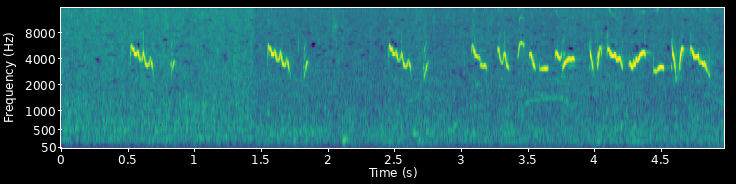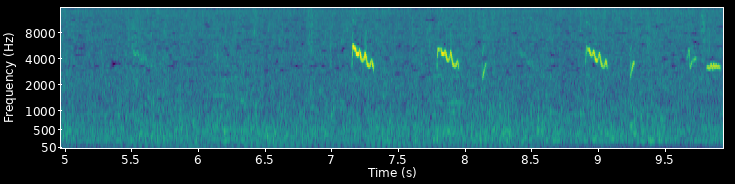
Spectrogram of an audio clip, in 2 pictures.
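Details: White-eye singing in quick bursts of thin, high, sharply slurred chirps, a dense run of notes in the middle and scattered phrases at the end, over a soft steady background hiss.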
